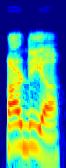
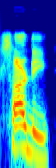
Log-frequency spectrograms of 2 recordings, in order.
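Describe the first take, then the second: First: The word begins with a hard K sound. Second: The word begins with a soft S sound. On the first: The speaker calls it right. "the Greek word here for the cardio is K" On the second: The speaker calls it wrong. "we doesn't say sucks"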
